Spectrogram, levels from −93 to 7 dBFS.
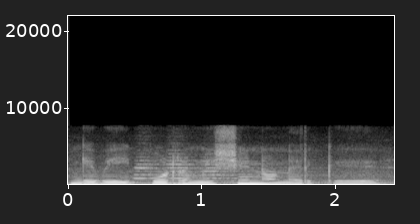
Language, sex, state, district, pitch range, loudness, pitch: Tamil, female, Tamil Nadu, Namakkal, 175-210 Hz, -14 LUFS, 190 Hz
